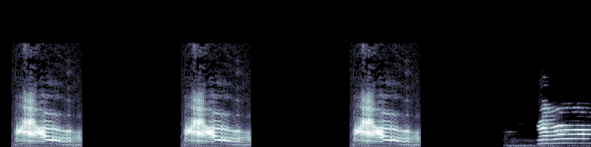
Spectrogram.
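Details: Little kitten meowing: three harsh, rough meows spaced about three seconds apart, followed by a cleaner, higher, tonal meow at the end.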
